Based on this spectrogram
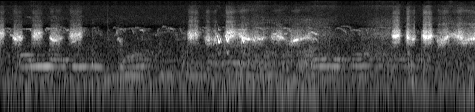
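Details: Sooty-headed bulbul kept caged and trained to sing often. It gives repeated bursts of loud, bubbly notes about two to three per second, with short pauses between, over faint high chirping and steady tones.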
